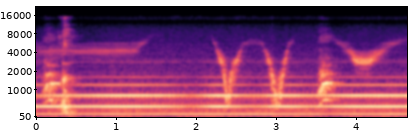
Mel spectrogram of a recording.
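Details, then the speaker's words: 1931 Airline 62-14 radio, IF transformers cleaned and adjusted, signal generator at 175 injected: clean steady tone with whistles swooping as the signal is swept; IF stage passes signal well, though the set still won't receive stations. "it works great on the if look at here hear that isn't that great"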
